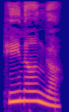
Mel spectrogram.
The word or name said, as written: ಹೀನಾಂಗ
